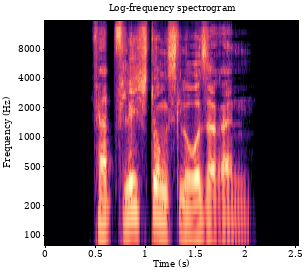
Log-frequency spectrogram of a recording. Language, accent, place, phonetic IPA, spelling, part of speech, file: German, Germany, Berlin, [fɛɐ̯ˈp͡flɪçtʊŋsloːzəʁən], verpflichtungsloseren, adjective, De-verpflichtungsloseren.ogg
- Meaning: inflection of verpflichtungslos: 1. strong genitive masculine/neuter singular comparative degree 2. weak/mixed genitive/dative all-gender singular comparative degree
